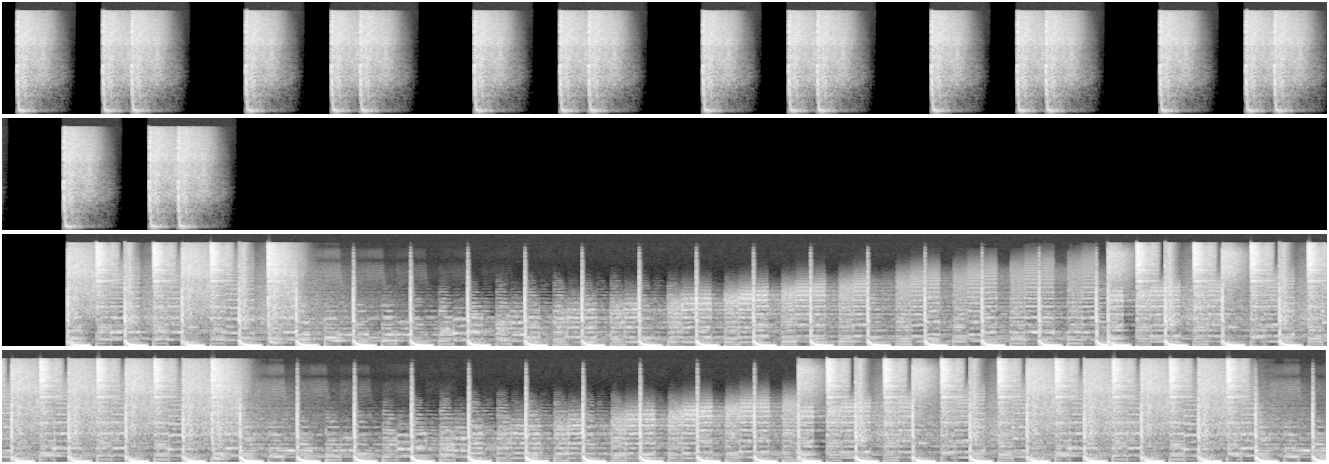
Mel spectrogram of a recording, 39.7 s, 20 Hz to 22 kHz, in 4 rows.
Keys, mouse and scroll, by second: 0.7 BackSpace, 2.0 click, 3.4 click, 4.4 Return, 6.7 click, 8.4-9.3 drag, 11.1 space, 14.0-16.2 drag, 18.1 click, 20.1 space, 24.2 click, 26.3 click, 27.9 click, 34.2 right click, 35.5 click.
